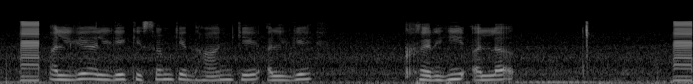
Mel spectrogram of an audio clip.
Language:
Chhattisgarhi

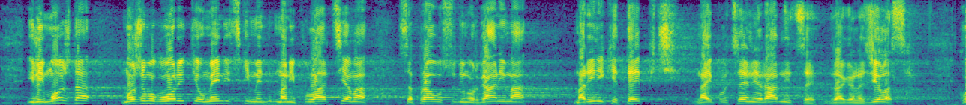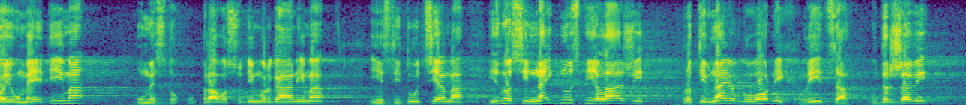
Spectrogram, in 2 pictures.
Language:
Serbian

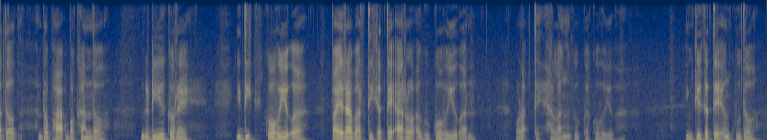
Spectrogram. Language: Santali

